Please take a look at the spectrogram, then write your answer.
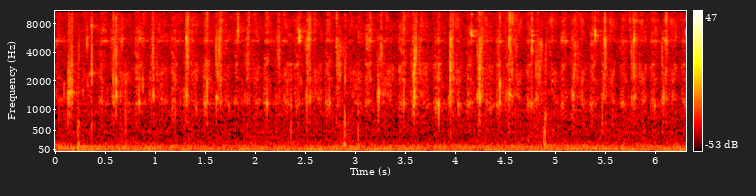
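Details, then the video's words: Lunch with Lily, a cat eating food recorded for ASMR: brisk crunching and biting clicks repeat many times a second, sometimes sharper and louder, over a faint low rumble. "ASMR - CATS EATING FOOD"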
